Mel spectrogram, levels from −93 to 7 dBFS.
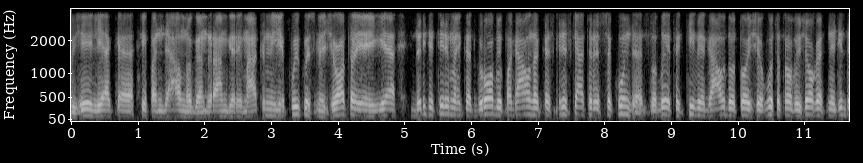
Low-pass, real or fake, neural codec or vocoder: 3.6 kHz; fake; vocoder, 22.05 kHz, 80 mel bands, WaveNeXt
